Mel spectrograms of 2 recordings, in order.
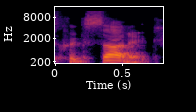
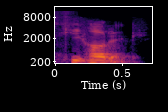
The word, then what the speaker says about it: quixotic: that it's a quick the pronunciation here is quixotic listen quick soft tick yeah that dude it's Don Quixote it's quixotic right um but on the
